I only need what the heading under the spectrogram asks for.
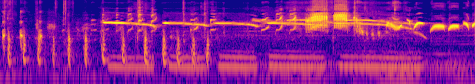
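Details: Caged Chinese hwamei, tame enough to sing wherever it is put, opens with a string of sharp repeated chips, then glides into long clear whistled notes and looping high phrases, with a low hum and a brief hiss behind.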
